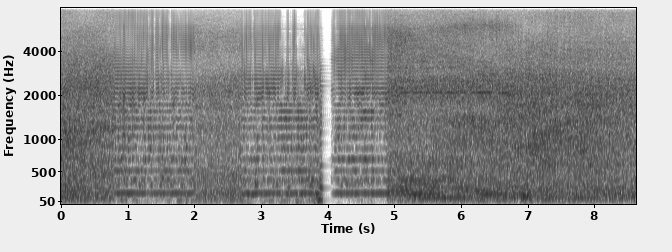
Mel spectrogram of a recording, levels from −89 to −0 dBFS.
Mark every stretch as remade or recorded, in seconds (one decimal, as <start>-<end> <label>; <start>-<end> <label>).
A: 0.0-0.8 recorded; 0.8-2.0 remade; 2.0-2.7 recorded; 2.7-4.9 remade; 4.9-8.6 recorded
